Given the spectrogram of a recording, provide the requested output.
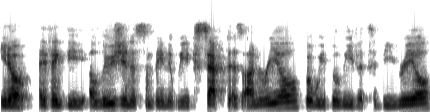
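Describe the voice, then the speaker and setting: Someone with a Canadian accent talks at a very fast pace with ordinary pitch variation. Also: man. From Canada. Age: 20s. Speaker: art student. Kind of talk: interview. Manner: hesitant, many fillers.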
